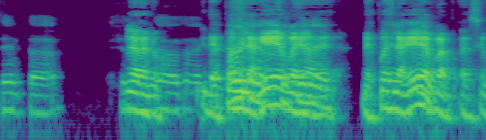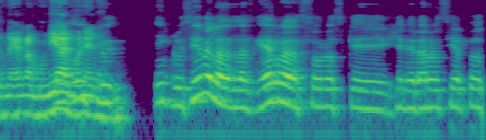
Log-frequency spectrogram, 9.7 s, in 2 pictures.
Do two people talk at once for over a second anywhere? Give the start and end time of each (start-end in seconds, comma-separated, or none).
1.3-3.5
